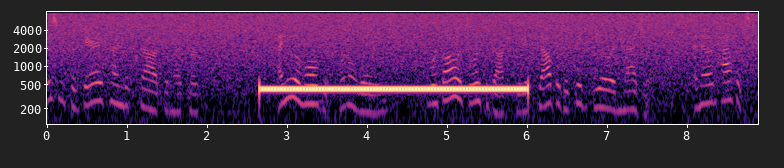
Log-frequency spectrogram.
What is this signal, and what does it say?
Telephone call progress tone (as in Australia), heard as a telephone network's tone, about 430 Hz, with speech in English. Dial tone.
